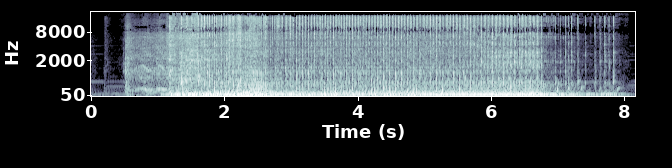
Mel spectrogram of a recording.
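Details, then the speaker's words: Bayliner boat's Mercruiser engine, first start after a head gasket job, with the spark plug leads corrected: it cranks briefly, catches right away and settles into an even, steady beat of about four per second before shutting off; normal start and run. "She runs."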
